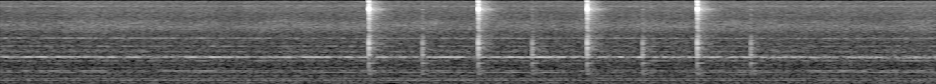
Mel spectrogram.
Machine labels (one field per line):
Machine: valve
